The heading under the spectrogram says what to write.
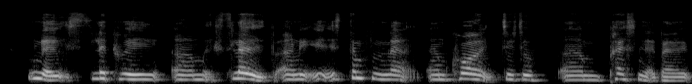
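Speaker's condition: Profoundly deaf, born profoundly deaf

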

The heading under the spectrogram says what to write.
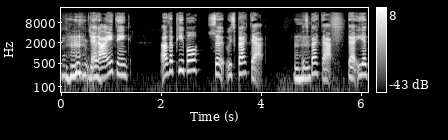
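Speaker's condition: Down syndrome; present since birth

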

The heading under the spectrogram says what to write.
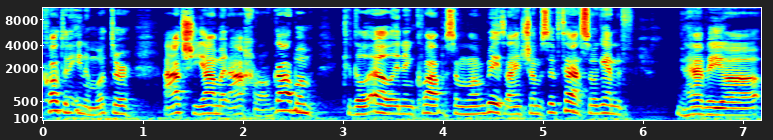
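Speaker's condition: No condition

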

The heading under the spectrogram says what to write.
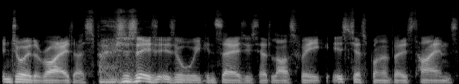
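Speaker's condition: No condition

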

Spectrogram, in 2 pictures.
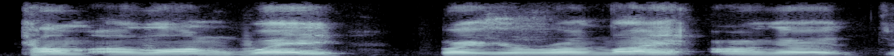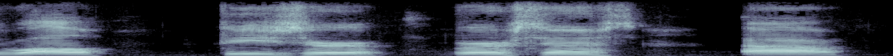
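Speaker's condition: ALS; given 2-5 years

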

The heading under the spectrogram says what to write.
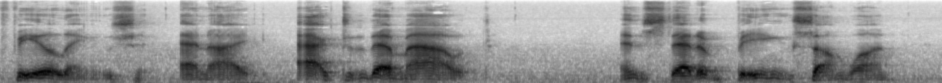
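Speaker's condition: Parkinson's disease; followed own path

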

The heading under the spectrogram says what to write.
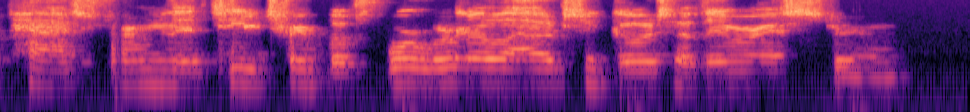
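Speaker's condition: Cerebral palsy, speech-generating device; speaks through communication app on iPad, types on keyboard with nose

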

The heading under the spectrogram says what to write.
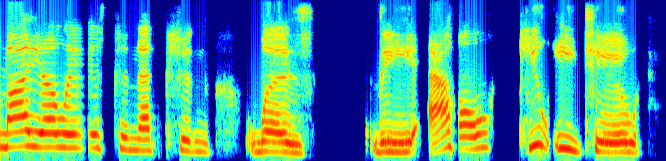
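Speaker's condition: Cerebral palsy, moderate; can talk

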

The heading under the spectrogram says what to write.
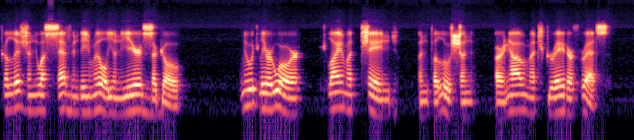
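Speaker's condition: Motor neuron disease (ALS), speech-generating device; diagnosed during phd at cambridge university, progressive weakness, muscle wastage, walking difficulty

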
